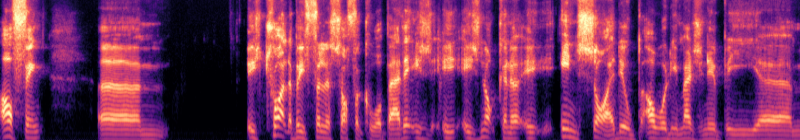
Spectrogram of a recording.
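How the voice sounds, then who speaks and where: A man speaks at a moderate pace in a medium pitch, his bright, sharp tone carrying ordinary pitch variation over a quiet background. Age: 60s. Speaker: former footballer, podcast host. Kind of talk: casual football chat. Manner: stumbling repetitions; animated.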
